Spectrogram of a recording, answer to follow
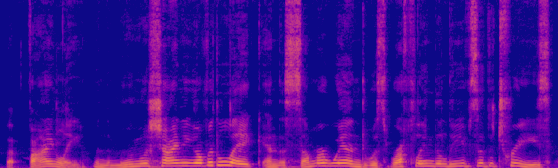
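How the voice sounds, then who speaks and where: An older woman narrating a children's picture book expressively, with deliberate dramatic emphasis and pauses. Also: a little high, lively intonation, mellow. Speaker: storyteller reading to children.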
